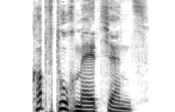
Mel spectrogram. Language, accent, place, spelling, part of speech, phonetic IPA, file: German, Germany, Berlin, Kopftuchmädchens, noun, [ˈkɔp͡ftuːxˌmɛːtçəns], De-Kopftuchmädchens.ogg
- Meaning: genitive singular of Kopftuchmädchen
